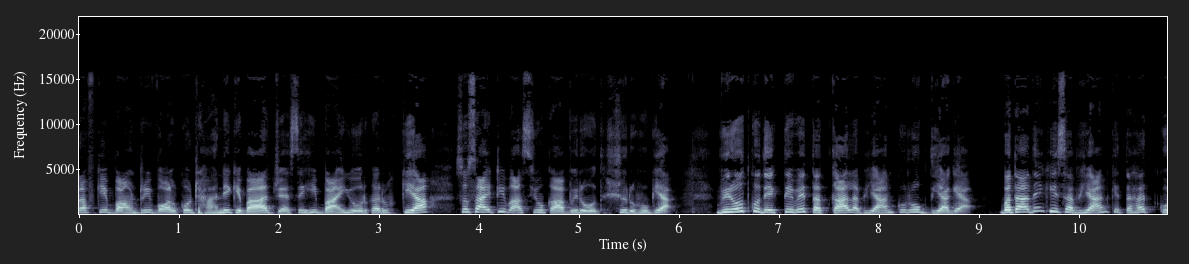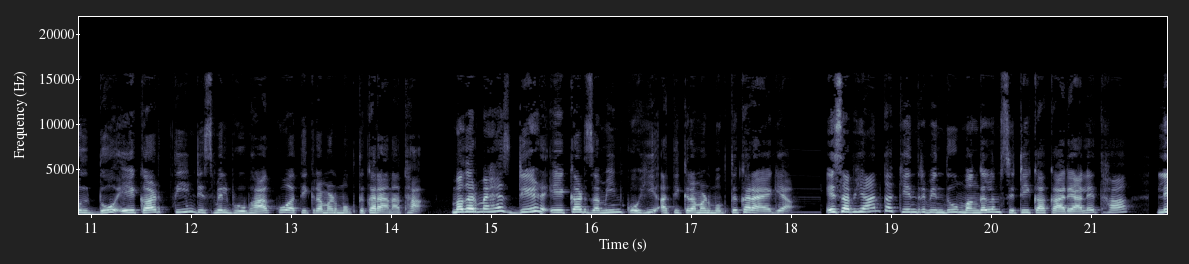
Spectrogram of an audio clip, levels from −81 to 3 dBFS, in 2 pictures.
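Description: No audible technical faults.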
